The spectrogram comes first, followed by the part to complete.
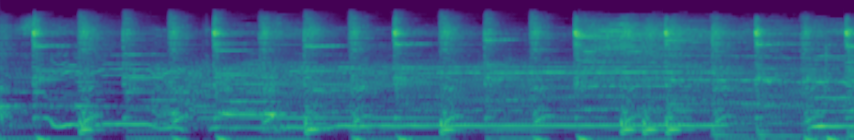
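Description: Live dangdut band playing: a steady, even drum beat with bass and keyboards, and a long held melodic note through the middle of the passage.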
